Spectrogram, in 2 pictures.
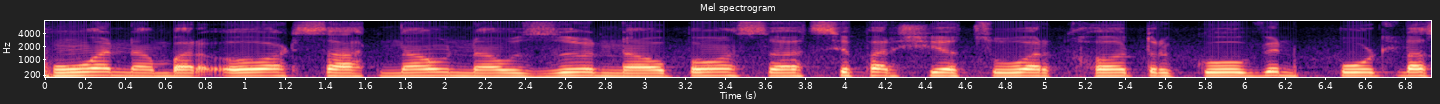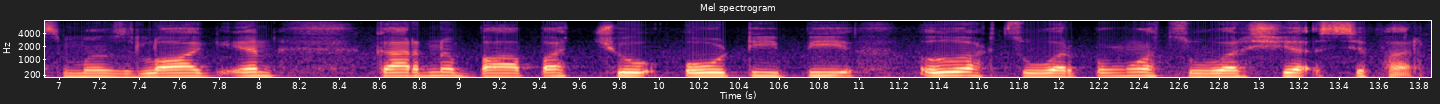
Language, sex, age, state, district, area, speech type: Kashmiri, male, 18-30, Jammu and Kashmir, Kulgam, urban, read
